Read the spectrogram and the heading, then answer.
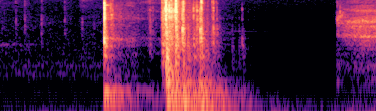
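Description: A door is shut with a dull, quiet thunk made of two close impacts, followed by faint soft noise.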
